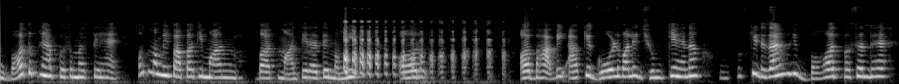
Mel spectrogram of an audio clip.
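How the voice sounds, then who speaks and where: A woman playing a spoiled, demanding married daughter who whines loudly in a comedy skit. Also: very high-pitched, highs cut off, background noise. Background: background music.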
